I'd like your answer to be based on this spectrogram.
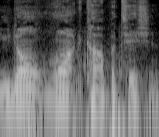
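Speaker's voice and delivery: ordinary delivery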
